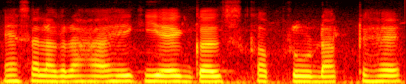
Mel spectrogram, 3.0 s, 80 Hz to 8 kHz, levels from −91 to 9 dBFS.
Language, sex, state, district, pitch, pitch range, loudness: Hindi, female, Madhya Pradesh, Katni, 185 Hz, 180-190 Hz, -16 LUFS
